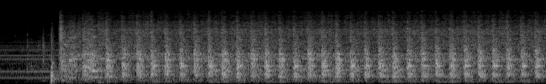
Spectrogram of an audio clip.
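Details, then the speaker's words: Upright AB62RT boom lift that sat unused over a year: steady starter cranking at about three and a half beats a second, fuel pump heard running, never catches apart from a slight puff; crank no start, suspected bad fuel. "nothing okay function unable maybe that sucks let's stop let's try again Oh starting to go there did you hear that it's probably bad fuel I heard a little bit of a puff"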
